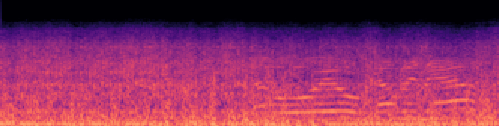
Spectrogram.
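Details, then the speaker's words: LLY Duramax diesel first start after new turbo, exhaust and intercooler, intake open and not hooked to intercooler; thin whistle climbs and wavers over steady idle as turbo spins freely moving air, good oil pressure; normal turbo spool. "got a little bit of a weird sound just because nothing's hooked up our turbo is spinning we are getting some air out of it"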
